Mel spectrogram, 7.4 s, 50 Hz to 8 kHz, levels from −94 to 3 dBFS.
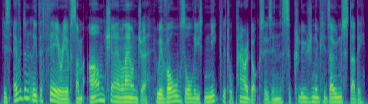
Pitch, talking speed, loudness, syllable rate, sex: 120 Hz, 195 wpm, -18 LUFS, 5.5 syllables/s, male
